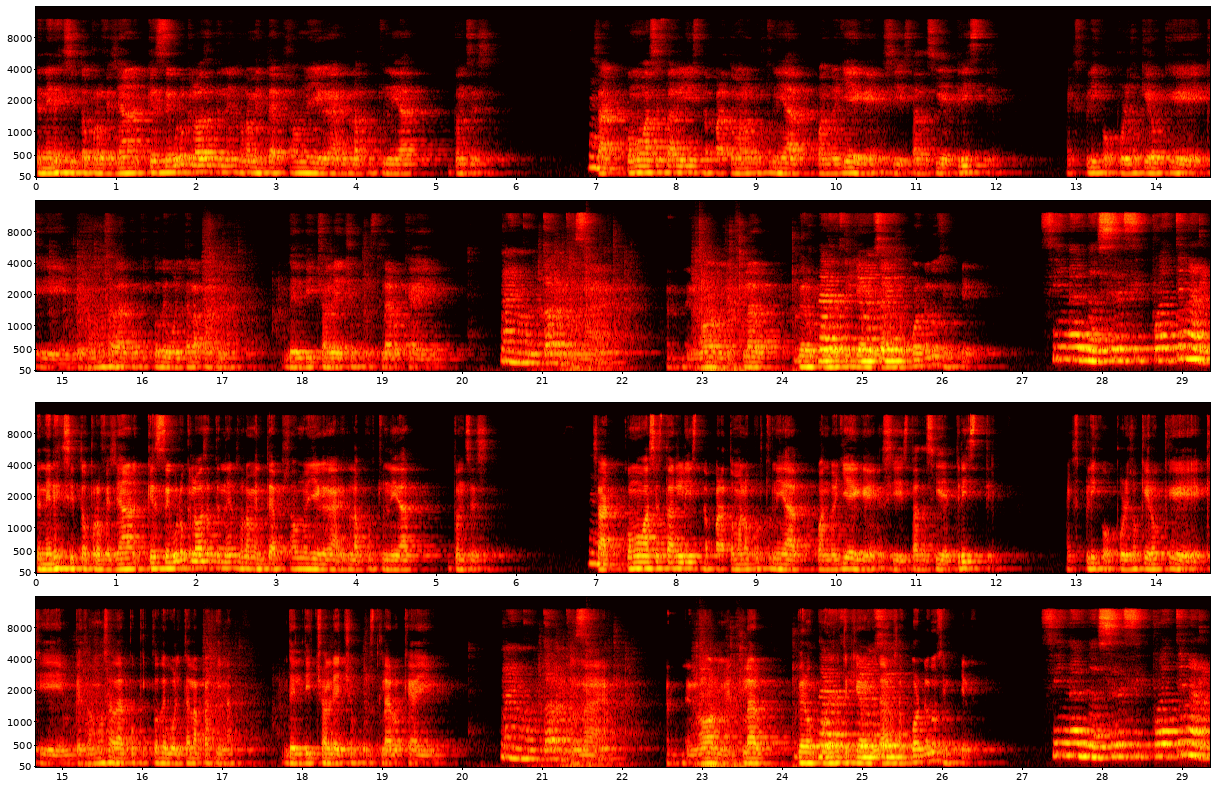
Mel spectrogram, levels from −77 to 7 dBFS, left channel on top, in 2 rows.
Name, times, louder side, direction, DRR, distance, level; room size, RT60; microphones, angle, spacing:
voice 1, 0.0-4.7 5.2-5.6 7.0-12.0 12.9-17.2 17.8-19.7 21.4-21.9 22.6-23.8 24.2-26.4, right 2 dB, 50° right, 6 dB, 0.4 m, -24 dB
Crumpling crinkling, 14.8-15.8 16.7-18.8 19.2-19.3 20.1-20.2 20.6-22.2 22.8-24.5, equal, 80° left, 1.5 m, -37 dB
voice 2, 20.5-21.9 24.1-25.5 27.3-29.3, left 1 dB, 40° left, -6 dB, 0.8 m, -20 dB
5.3 x 2.5 x 3.1 m, 1.2 s
head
